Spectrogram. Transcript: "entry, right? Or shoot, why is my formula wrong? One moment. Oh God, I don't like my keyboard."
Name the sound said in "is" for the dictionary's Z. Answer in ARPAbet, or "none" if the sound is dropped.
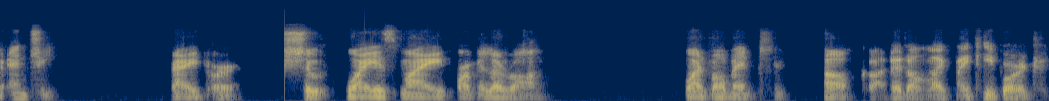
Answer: Z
